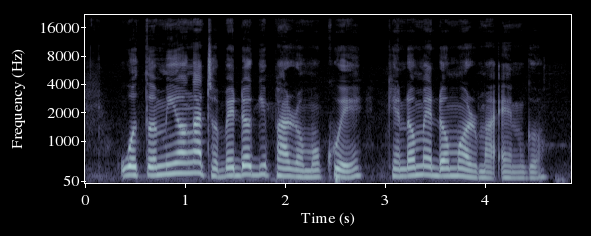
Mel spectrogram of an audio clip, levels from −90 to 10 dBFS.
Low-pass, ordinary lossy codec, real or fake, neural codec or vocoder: 19.8 kHz; none; real; none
